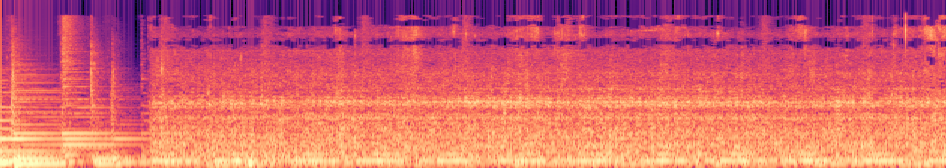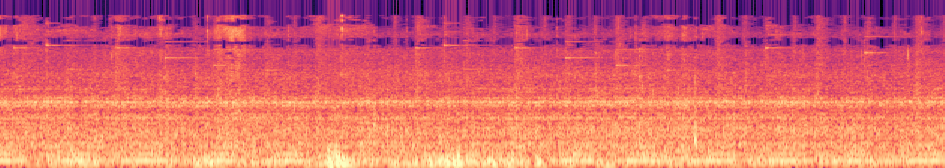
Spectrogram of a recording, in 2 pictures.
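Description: Background music that stops about a second in, leaving a steady low hum and hiss with a faint high tone.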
